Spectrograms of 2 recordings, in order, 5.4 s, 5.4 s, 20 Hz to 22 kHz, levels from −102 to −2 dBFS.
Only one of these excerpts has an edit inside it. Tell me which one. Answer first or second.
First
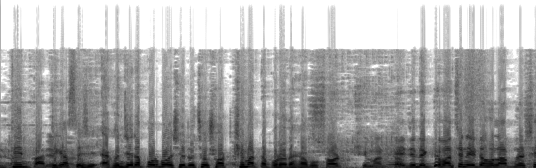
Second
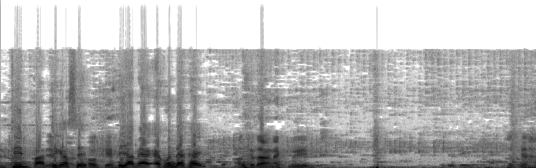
first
